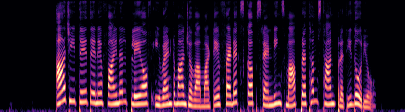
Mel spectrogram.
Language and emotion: Gujarati, neutral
